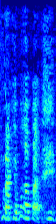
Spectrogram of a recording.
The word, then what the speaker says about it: Whakapapa: I said, for real, it is actually called Whakapapa. And it's spelled with a WH, not an F.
